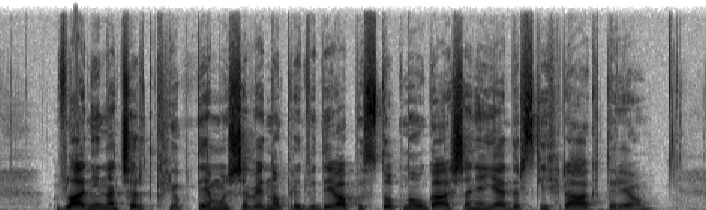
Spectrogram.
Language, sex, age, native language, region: Slovenian, female, 12-17, Slovenian, Drava region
